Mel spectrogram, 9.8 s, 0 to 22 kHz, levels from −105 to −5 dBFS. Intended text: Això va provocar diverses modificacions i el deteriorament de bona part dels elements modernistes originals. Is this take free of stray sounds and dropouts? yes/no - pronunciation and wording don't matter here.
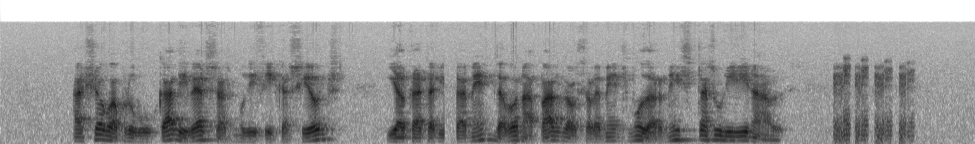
no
